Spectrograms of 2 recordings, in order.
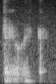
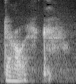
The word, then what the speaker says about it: Gaelic: And that's specifically Scottish Gaelic, which is pronounced Gaelic, not Gaelic, in case you were confused.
